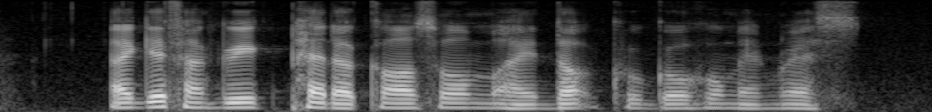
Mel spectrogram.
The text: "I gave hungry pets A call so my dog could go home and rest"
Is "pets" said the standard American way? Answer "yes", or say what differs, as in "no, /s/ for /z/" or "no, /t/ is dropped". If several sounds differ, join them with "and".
no, /s/ is dropped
